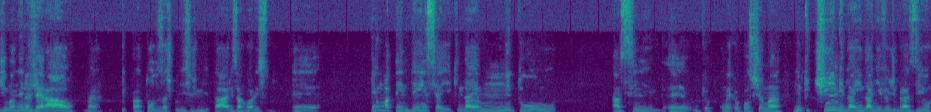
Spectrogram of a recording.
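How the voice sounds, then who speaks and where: A man's somewhat breathy voice at a medium pitch, with lively intonation and a fairly slow pace. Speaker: military police colonel and researcher. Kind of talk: academic presentation. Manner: hesitant fillers.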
